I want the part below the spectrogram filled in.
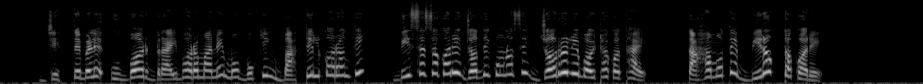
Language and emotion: Odia, angry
